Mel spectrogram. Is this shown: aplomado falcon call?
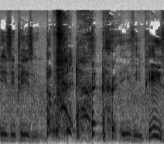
no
